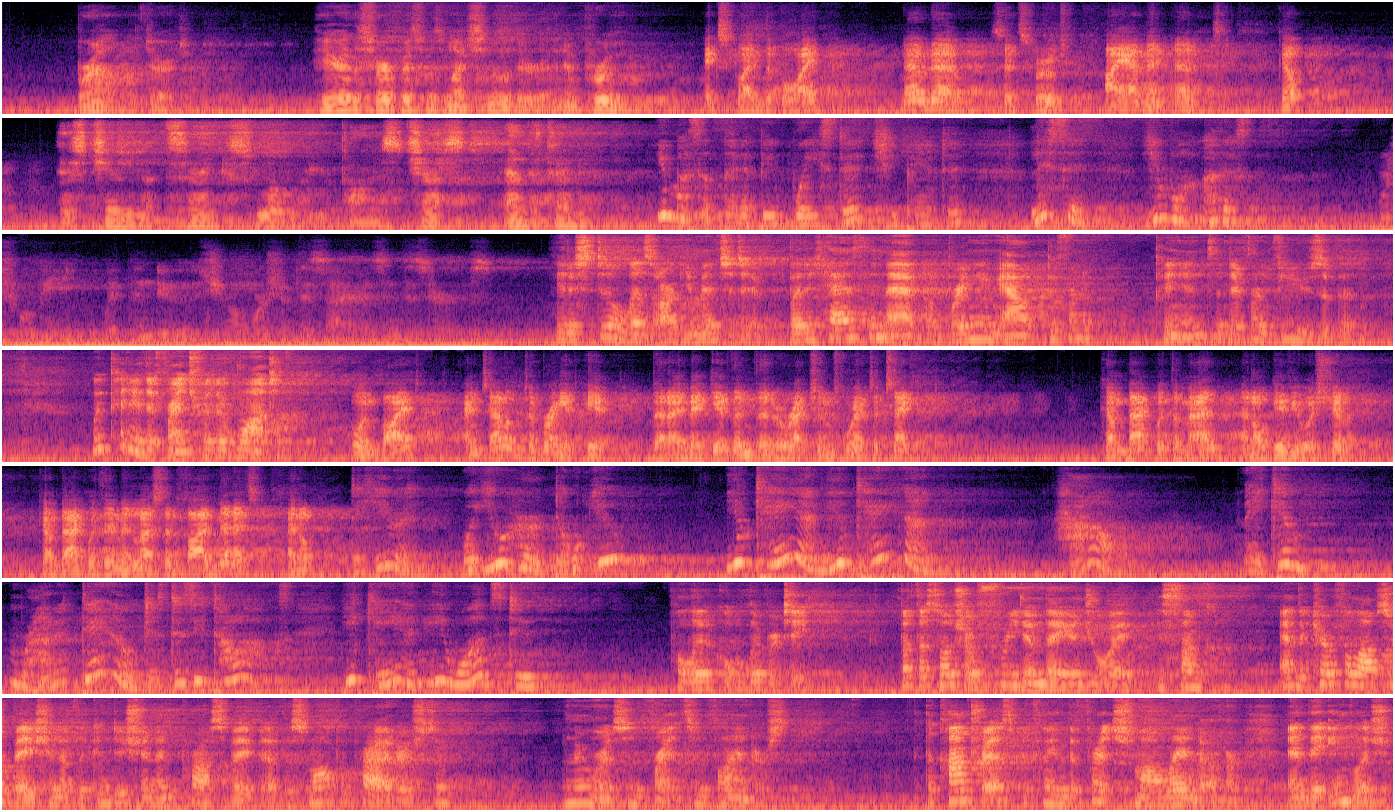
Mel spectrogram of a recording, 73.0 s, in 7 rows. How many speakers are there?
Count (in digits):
6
